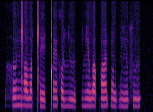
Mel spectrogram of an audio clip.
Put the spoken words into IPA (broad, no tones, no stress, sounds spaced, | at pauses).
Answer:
h ɤ ŋ͡ǁ i ðˤ ɯ ǁ e ǃ ɛ̃ x ɔ ʎ ɯ | ʎ ɛ̃ w ɤ qʷ ɛ̃ p õ w ɓ ĩ sʷ ɯ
